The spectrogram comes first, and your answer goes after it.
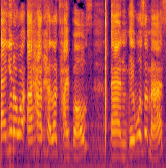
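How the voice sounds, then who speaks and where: Over faint music in the background, the speaker talks at a very fast pace. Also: man. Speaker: vlogger. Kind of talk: casual vlog chat. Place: car. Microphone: phone near.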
